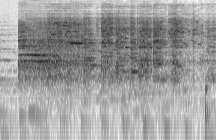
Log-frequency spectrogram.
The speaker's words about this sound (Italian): Un gran trambusto. Un vetro che si rompe. Un vetro che si rompe.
